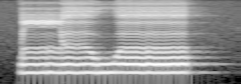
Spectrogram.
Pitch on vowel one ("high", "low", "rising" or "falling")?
high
